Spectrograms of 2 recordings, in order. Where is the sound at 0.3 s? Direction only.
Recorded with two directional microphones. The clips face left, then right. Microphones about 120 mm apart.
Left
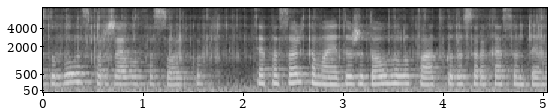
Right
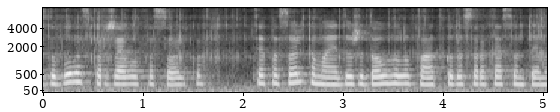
50° right (ahead or behind).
